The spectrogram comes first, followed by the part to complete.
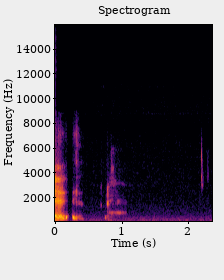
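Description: A man's word trailing off, then two brief faint throat noises within the first second, then quiet.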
